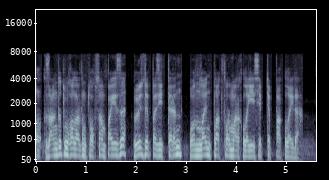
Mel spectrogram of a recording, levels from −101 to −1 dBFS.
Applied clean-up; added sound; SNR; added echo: none; none; none; none.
